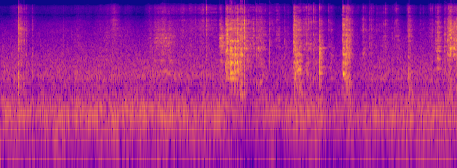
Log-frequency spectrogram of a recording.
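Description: A steel trowel scrapes and taps mortar on concrete blocks.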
